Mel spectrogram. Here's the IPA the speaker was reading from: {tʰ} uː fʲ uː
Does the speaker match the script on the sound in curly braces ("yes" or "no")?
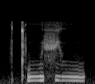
no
